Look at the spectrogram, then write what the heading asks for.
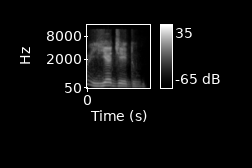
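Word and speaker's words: يجد: Because of pronunciation purposes, we just drop the waw and we say wajada yajidu.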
